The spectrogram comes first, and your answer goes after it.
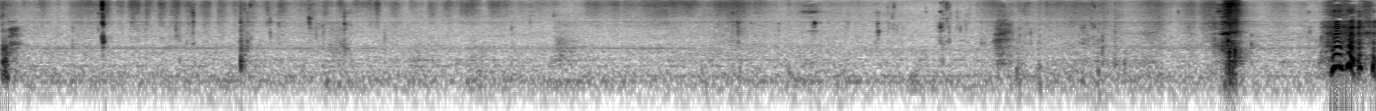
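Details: Pet dog indoors sneezing when petting stops: a quiet room with soft handling noises, then two short, sharp broadband bursts near the end, the second louder and followed by a brief snort.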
